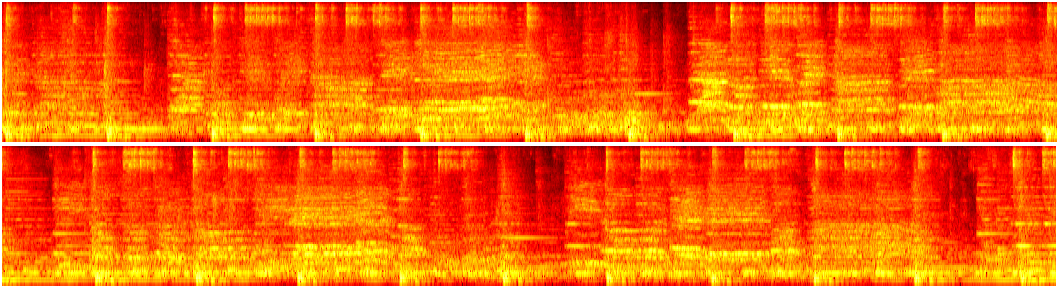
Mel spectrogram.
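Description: Folk choir singing a Christmas carol in unison phrases, with strummed guitars and lutes and hand percussion keeping a steady beat.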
